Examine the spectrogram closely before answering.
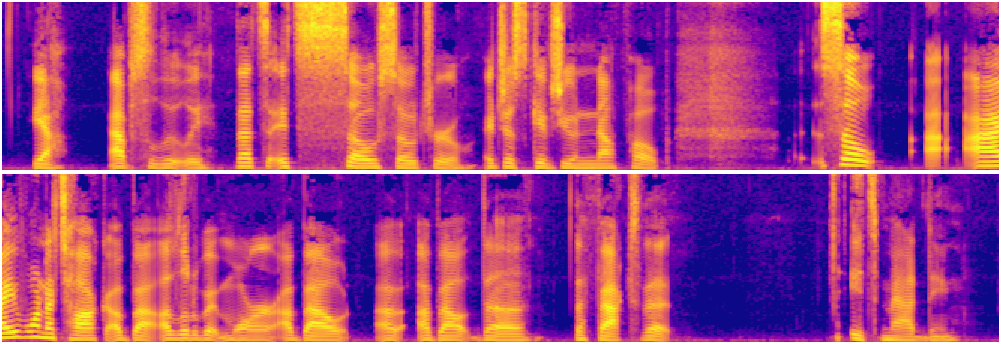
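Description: In a very clean recording with a silent background and a dry, close sound without echo, a woman with a fairly low voice talks at a moderate pace with ordinary pitch variation and long, frequent pauses. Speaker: podcast co-host on addiction and family. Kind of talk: casual chat. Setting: studio. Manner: blunt.

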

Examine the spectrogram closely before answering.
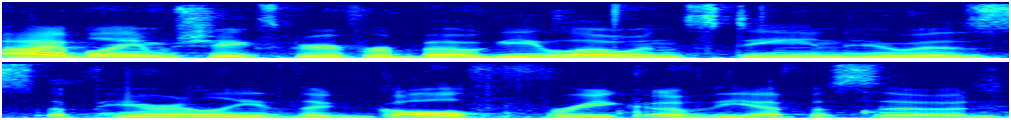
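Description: Delivered in an ordinary speaking voice, the speech has lively intonation and a moderate pace with hardly any pauses. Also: man, fairly low pitch for a man. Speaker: podcast co-host. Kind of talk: casual banter reviewing a film.

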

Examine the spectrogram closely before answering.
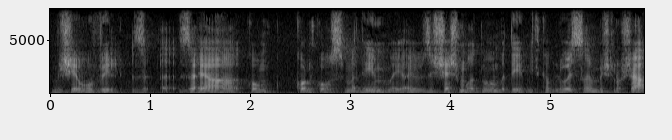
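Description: Moderate-paced speech with a slight non-native accent, audible room echo and noticeable background noise. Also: man. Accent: slightly non-native Hebrew. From Soviet Union. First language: Russian (speaking Hebrew). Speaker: school principal. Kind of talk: interview.

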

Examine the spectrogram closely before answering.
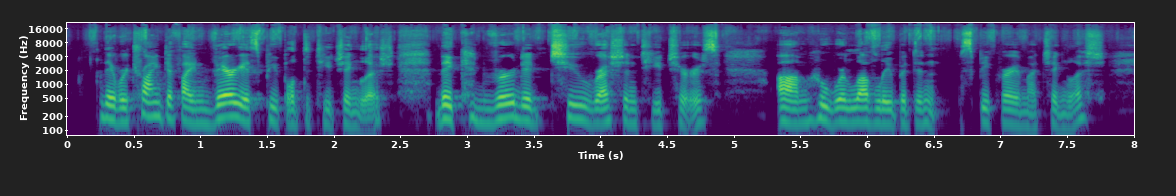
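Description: Recorded very cleanly with a silent background and a dry, close sound with no echo, a woman with an American accent speaks at a fairly quick pace in a very deep, low pitch. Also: ordinary pitch variation. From US, small town in Pennsylvania. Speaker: historian and professor. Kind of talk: interview conversation.

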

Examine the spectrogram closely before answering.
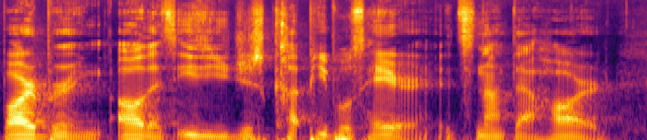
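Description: On a very clean recording with a silent background, a man with a very deep, low voice talks at a fairly quick pace. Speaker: podcast host. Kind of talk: casual chat.

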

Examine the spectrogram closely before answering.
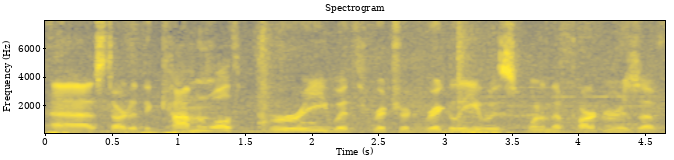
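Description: This is a man with an American accent. He talks fairly quickly. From northern New Jersey. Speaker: brewer. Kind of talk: interview. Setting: at a beer festival event.

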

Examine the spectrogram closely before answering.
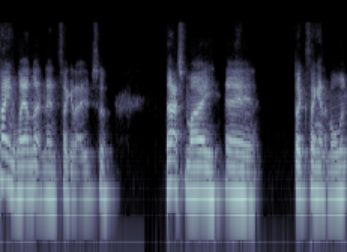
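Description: At a very fast pace, a man with a Glasgow accent talks in a fairly high pitch over a quiet background. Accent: Scottish (Glaswegian). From Glasgow, Scotland. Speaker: Azure architect and MVP. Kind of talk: casual interview chat.

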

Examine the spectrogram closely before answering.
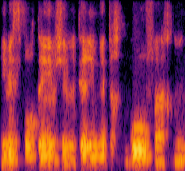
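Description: A man speaks at a fairly quick pace. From Israel, Tel Aviv. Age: 30s. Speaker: sport psychologist. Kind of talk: interview.

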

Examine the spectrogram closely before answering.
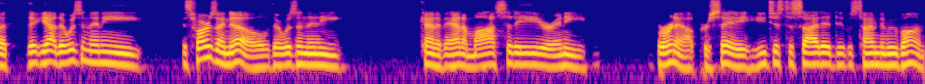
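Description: Against a quiet background, a man in a Californian accent talks at a moderate pace and a fairly high pitch with fairly even intonation. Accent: Californian American. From Southern California (South Bay, Los Angeles). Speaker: musician. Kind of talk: interview.

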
